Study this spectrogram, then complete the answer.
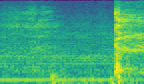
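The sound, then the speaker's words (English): A harsh cough bursts out loudly after a faint earlier one, part of a coughing fit from a bug in the throat, over a steady low hum with no talking. “Oh, man. I can't get it to stop.”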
